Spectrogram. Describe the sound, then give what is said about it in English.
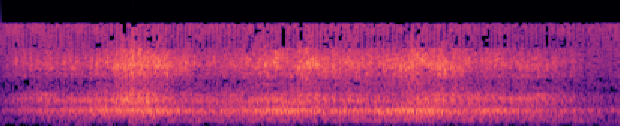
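A loud, steady airplane engine drones continuously in flight, its roar swelling and easing in slow waves about once a second, with no voices over it; the plane is nearly out of fuel and will soon have to land. “We're about out of gas, Mr. Tracy. Yes, so I see. And it won't be long before we have to land.”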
